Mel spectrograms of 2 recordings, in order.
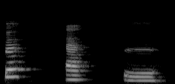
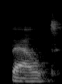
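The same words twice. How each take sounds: First: B-E-L-T spelled out slowly, each letter apart; sounded out letter by letter. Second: Said in the usual way. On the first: Shown as a demonstration. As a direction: say B-E-L-T one letter at a time. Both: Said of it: "Let's sound it, the word out now".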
